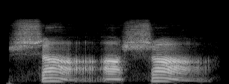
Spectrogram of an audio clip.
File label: Voiceless alveolar retracted sibilant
